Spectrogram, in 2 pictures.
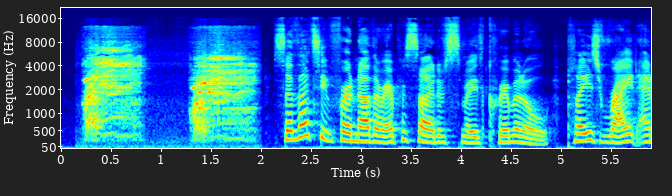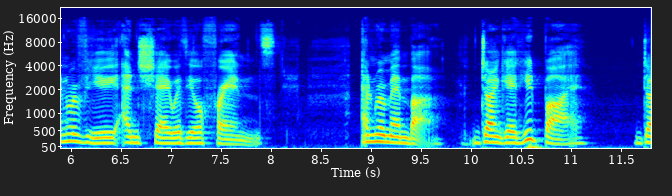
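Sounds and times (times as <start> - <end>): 
pig grunting: 0.2 - 2.0
speech: 2.2 - 8.2, 8.9 - 11.7.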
